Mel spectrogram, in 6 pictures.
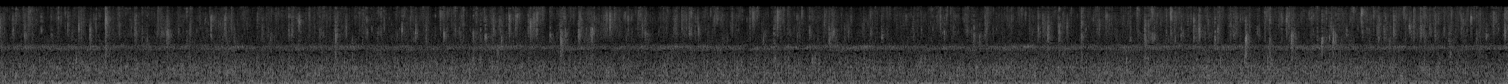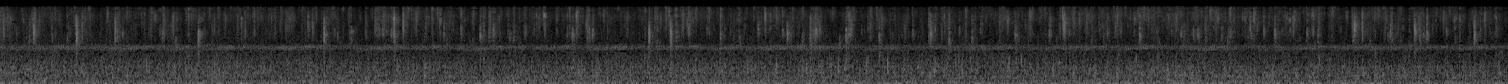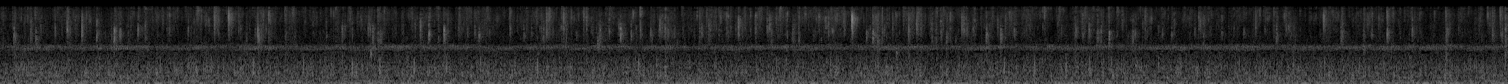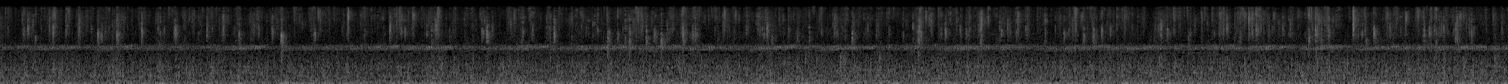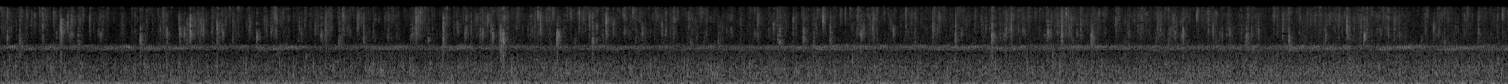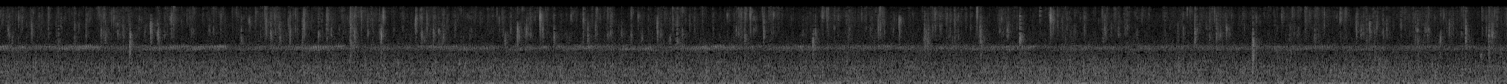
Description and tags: rainfrog loop 1
Frogs sing in the pond as spring rain falls. This is the loopable version (the others will not loop well due to changes in wind volume). I didn't do anything special to loop this track but it seems to loop well on gapless repeat. Recorded with stereo omnidirectional mics placed on the windowsill.
nature, frogs, loop, rain, spring, field-recording, night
